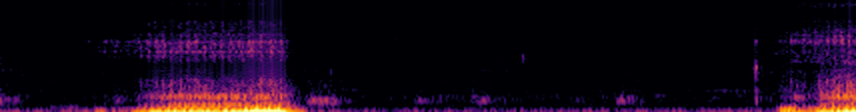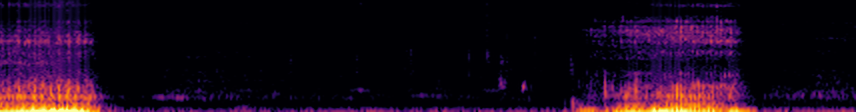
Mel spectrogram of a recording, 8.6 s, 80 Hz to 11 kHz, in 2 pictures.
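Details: Boerboel mastiff puppy snoring: deep, rumbling snores, three in a row, about 18 a minute, with quiet breathing between them.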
